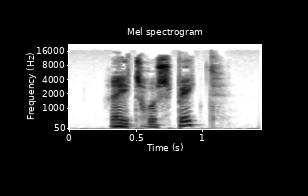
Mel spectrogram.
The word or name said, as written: retrospekt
